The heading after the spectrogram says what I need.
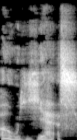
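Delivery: deep, low growled voice. Narrating a fiction passage, reading one character's reply as a growl. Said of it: "Andy growled".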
